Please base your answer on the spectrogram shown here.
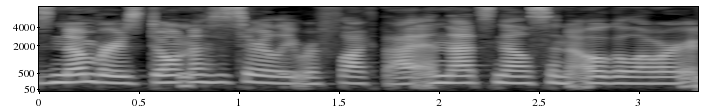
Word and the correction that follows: Aguilar: Do you remember the Twins closer named Rick Aguilera? – Yes. – Go more down that road, Nelson Aguilar.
